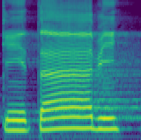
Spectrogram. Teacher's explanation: Huruf ta dipanjangkan dua harakat karena di atasnya terdapat tanda Alif kecil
